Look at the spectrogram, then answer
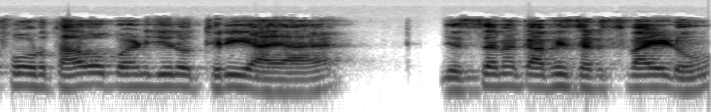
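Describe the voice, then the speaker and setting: An unremarkable speaking voice delivers its words at a moderate pace. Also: man. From northern India (Uttar Pradesh). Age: 60s. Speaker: cancer patient giving testimonial. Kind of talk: patient testimony.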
